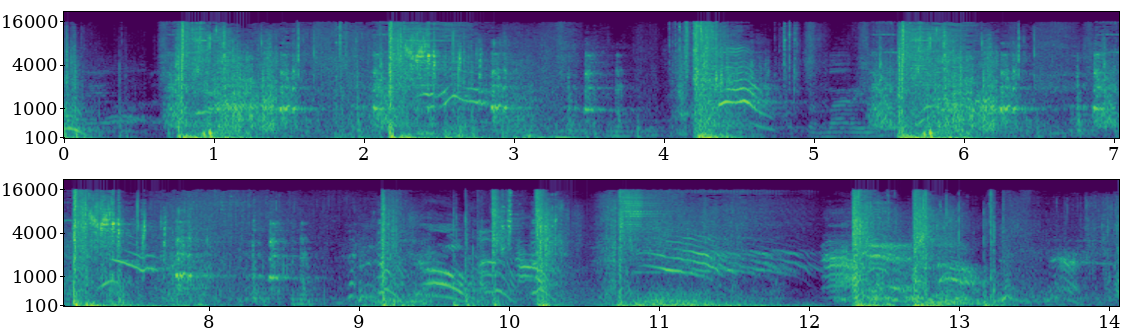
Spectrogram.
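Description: Heavy punches and kicks thud and smack in a fighting game.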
